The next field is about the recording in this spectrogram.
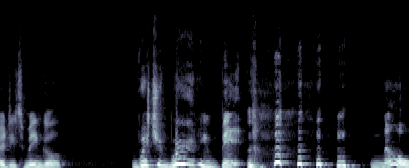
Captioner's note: laughing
